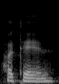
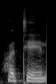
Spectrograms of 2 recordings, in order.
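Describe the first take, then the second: First: The stress is on the second syllable. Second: The stress is on the second syllable.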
